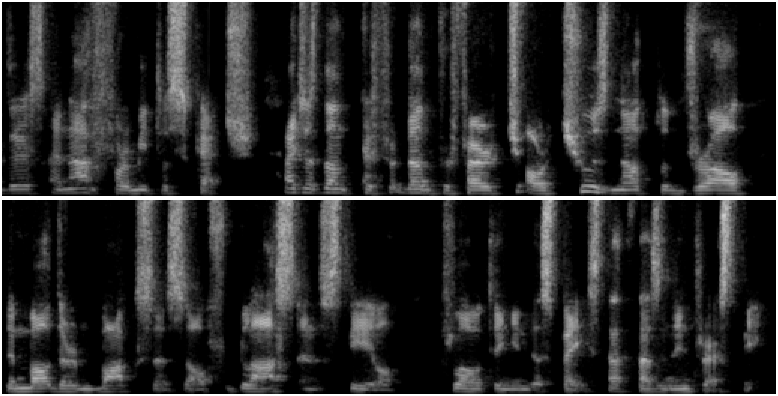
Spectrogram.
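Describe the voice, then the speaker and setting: Polish-accented man, halting and thoughtful. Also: medium pitch, fairly bright tone. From Poland. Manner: halting, many restarts and fillers, thoughtful. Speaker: interview guest, architect and sketcher. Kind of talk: video call interview. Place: small room at home, framed pictures on wall. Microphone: laptop webcam on video call.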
